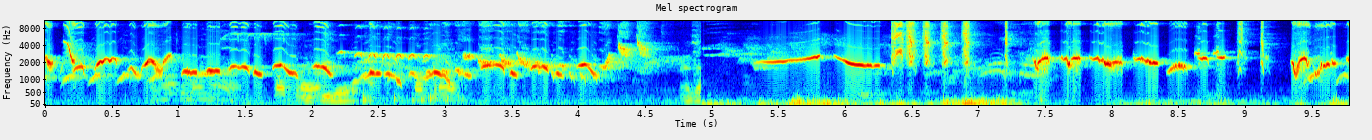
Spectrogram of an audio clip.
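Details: White-rumped shama song meant to provoke other shamas to sing: dense, varied whistles and chattering phrases, a pause with low background noise, then clicking notes and further loud rising whistles.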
